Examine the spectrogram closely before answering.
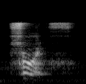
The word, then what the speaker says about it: shorts: 같이 보시면서 자 이렇게 돼 있는 것이죠 그러면이 발음이 표현될 때 글자로 표기한다면 shorts 이와 같이 표기할 수 있다는 것입니다 입니다 자음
